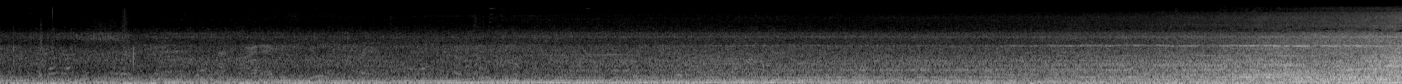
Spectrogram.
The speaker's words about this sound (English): I'm gonna ride the back of the tram.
